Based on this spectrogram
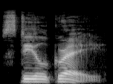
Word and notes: steel grey: British English

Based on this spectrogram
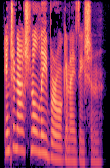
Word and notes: international labour organization: American English

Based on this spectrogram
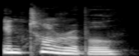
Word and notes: intolerable: British English

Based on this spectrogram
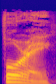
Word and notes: foray: American English

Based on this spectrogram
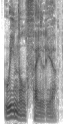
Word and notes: renal failure: British English

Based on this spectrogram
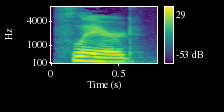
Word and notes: flared: American English

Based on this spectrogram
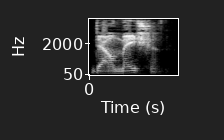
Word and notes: dalmatian: American English

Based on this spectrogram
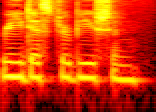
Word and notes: redistribution: American English

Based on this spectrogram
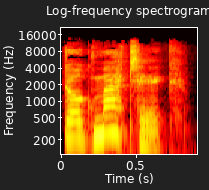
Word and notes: dogmatic: British English

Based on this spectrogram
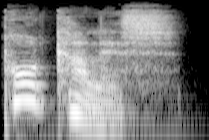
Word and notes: portcullis: British English

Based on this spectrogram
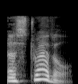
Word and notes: astraddle: British English

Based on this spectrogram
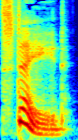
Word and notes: staid: British English

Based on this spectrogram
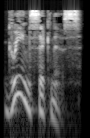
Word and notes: greensickness: British English

